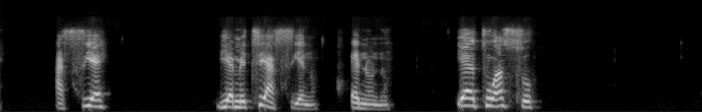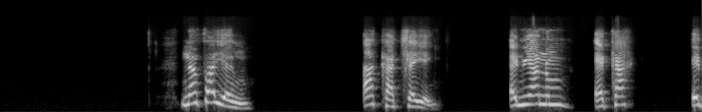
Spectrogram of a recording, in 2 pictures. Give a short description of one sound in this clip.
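An elderly woman speaks with animation in short bursts over an online call.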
